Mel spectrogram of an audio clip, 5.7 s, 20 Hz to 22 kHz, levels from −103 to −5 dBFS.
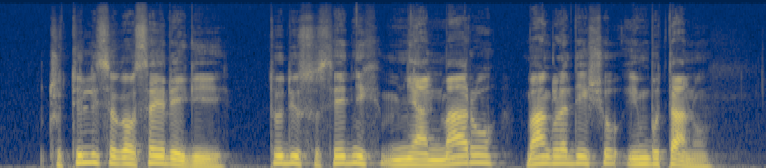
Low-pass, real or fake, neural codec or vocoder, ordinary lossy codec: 19.8 kHz; real; none; none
